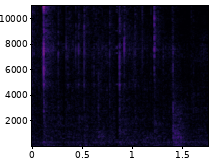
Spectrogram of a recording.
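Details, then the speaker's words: Rusty free Barracuda dual-suspension trail bike, after clearing mud from the rear gears. Light, irregular metallic clicking as the chain shifts across the rear sprockets while pedaling; it still shifts through the gears. "I'm gonna start shifting on the back first of all so let's go clicking a bit but it's still going for this"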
